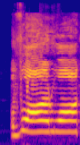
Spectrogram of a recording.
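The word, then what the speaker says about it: Vonwacq: Vonwalk mansion. Whoa. Vonwalk mansion. Woo. Actually, chat. Huge confirmation. That's how we pronounce it.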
